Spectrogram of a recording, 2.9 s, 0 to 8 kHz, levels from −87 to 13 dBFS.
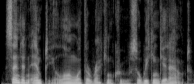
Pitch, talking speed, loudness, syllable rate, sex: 105 Hz, 265 wpm, -21 LUFS, 5.9 syllables/s, male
